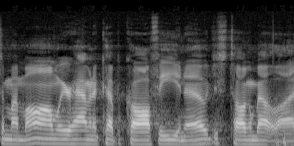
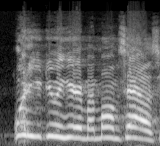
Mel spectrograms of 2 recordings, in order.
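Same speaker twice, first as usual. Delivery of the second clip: much louder and higher, yelling in his face; retold scream; 13 dB louder than usual. Man screaming at the intruder in his mom's house, loud. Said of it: "I was screaming at him".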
